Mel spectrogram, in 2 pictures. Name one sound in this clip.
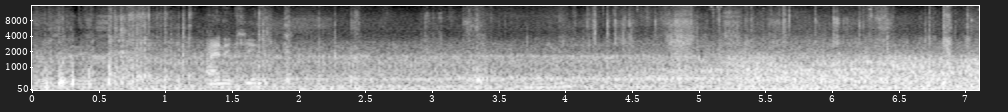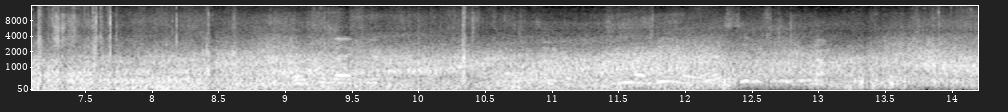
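Young men talk with animation nearby, outdoors.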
